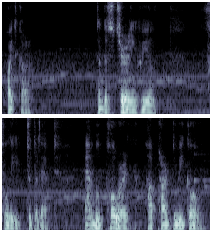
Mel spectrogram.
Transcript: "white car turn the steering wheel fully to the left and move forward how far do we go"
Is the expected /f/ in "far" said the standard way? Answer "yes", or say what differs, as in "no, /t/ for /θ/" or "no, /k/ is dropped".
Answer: no, /p/ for /f/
